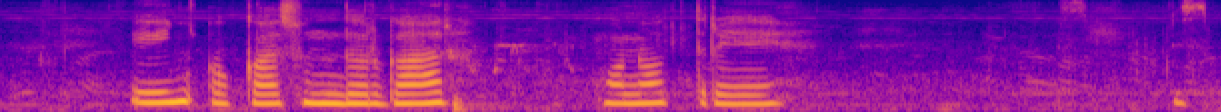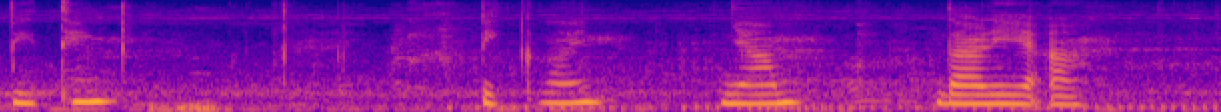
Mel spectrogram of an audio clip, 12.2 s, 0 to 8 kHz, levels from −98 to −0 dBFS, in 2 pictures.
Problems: background sounds at intervals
